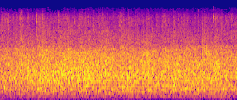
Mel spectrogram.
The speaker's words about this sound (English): All right, so those of you who believe barbecue is beef, if you would let it be known with your applause.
